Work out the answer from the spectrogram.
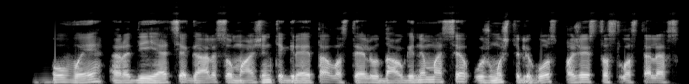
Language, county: Lithuanian, Marijampolė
